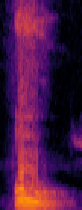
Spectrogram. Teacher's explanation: the pesh mean Dhamma is pronounced by the rounding of the lips.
